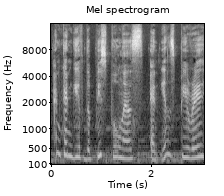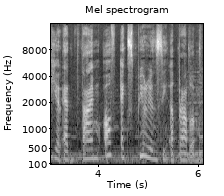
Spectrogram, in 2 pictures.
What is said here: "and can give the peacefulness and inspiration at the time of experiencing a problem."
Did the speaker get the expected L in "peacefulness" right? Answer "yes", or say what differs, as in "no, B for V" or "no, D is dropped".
yes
